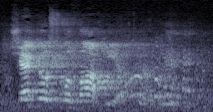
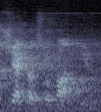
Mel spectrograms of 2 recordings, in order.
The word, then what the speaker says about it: Czechoslovakia: Czechoslovakia. No. Yeah, the Z is silent. Czechoslovakia.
